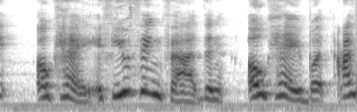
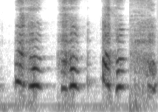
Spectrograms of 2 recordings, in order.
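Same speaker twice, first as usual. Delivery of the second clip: loud, high burst of giggles; high hysterical laugh; 13 semitones higher, 4 dB louder than usual. Real, not acted. Vlogger recalling parents' dirty texts, high hysterical laughter. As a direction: crack up helplessly at a high pitch.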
